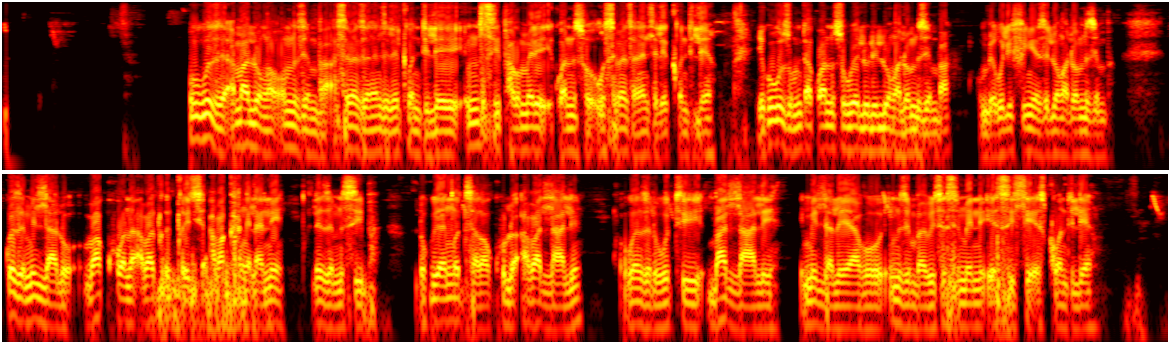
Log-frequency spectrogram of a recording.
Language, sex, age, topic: North Ndebele, male, 36-49, health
